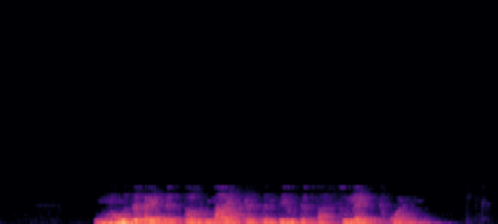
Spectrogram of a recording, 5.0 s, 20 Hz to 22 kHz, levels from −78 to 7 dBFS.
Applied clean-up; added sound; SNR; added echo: none; none; none; reverberation time 0.3 s.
